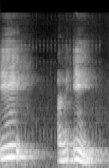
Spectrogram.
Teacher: ह्रस्व ई आणि दीर्घ ई यांचा उच्चार टाळीला स्पर्श करून होतो म्हणून त्यांना तालव्य स्वर असे म्हणतात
